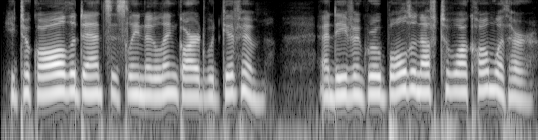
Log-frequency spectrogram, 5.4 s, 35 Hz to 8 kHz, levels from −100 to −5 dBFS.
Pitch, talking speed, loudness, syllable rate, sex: 200 Hz, 225 wpm, -18 LUFS, 5.2 syllables/s, female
